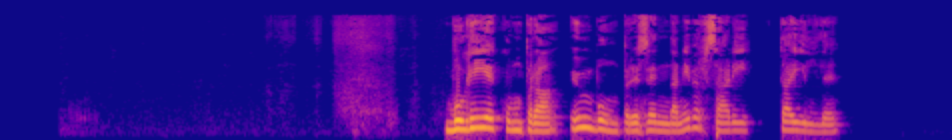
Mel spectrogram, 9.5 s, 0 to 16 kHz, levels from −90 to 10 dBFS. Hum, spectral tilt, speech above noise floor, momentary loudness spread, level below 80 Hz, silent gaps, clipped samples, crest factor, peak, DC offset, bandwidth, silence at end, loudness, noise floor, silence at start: none; -5.5 dB/octave; 69 dB; 18 LU; -64 dBFS; none; under 0.1%; 22 dB; 0 dBFS; under 0.1%; 11.5 kHz; 1.15 s; -20 LUFS; -88 dBFS; 3.6 s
